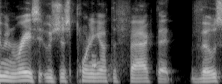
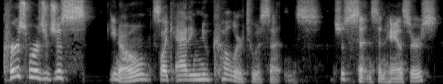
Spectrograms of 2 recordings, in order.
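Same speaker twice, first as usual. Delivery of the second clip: quoting his father; 5 semitones higher, 6 dB quieter than usual. Retold or imitated. Telling cohosts what his father said, lightly voiced dad. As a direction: lightly voice dad's advice, fading softer. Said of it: "Jim Fox used to tell me".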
